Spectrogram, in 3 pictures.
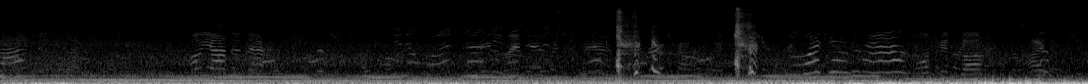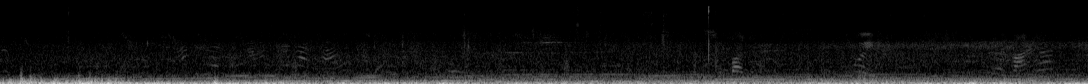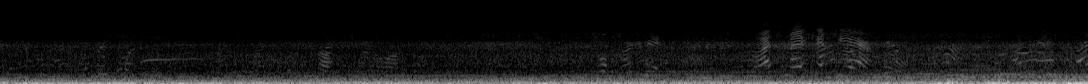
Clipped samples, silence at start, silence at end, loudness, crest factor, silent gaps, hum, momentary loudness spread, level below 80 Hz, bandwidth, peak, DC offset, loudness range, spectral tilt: under 0.1%; 0 s; 0 s; -33 LUFS; 18 dB; none; none; 9 LU; -28 dBFS; 6.2 kHz; -6 dBFS; under 0.1%; 8 LU; -7.5 dB/octave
